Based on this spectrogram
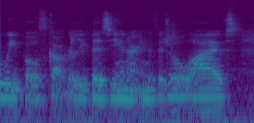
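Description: There is clear background noise throughout. Over it, a woman talks at a moderate speed. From Newfoundland, Canada. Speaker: musician and mom. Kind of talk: casual interview conversation. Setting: studio.

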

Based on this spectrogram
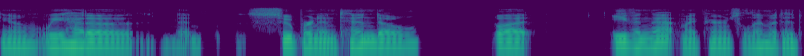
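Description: A man speaks at a moderate pace in a medium pitch, with a dark, mellow tone, fairly even intonation, and long, frequent pauses. The sound is dry and close with no echo, over a quiet background. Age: 30s. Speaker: podcast host. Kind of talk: solo casual monologue. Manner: casual, filler-heavy.

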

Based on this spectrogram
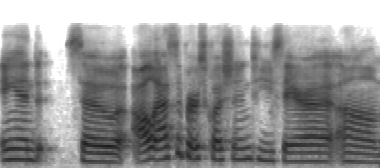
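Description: A woman of medium pitch with a Southern US accent against a quiet background. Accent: Southern American. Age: 20s. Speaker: podcast co-host, real estate agent and student. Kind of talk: casual chat.

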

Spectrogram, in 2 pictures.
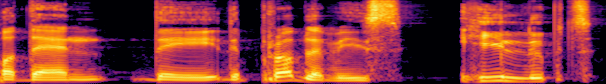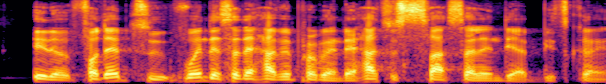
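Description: Very wide pitch swings and very even loudness shape a man's fairly quick speech in a Nigerian accent, with a dark, mellow tone and a dry, close sound with no echo. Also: fairly low pitch for a man. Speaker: podcast host. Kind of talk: casual chat.

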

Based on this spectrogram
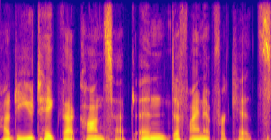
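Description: Here a woman speaks with an American accent. Her pitch varies in an ordinary way. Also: dry, close sound with no echo. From Oklahoma. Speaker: family program director. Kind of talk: interview. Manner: hesitant, many fillers.

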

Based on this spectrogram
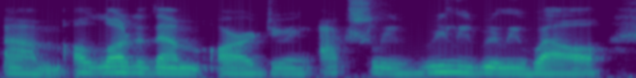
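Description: A woman with a normal speaking voice, fairly low in pitch, with ordinary pitch variation, on a very clean recording with a silent background. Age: 50s. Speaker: naturopathic doctor. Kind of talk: casual chat. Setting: clinic.

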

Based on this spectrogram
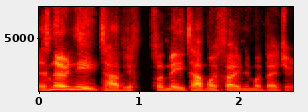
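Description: A man's voice sounds somewhat breathy. He talks at a fairly quick pace. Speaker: podcast co-host. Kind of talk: casual chat. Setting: sitting on sofa at home.

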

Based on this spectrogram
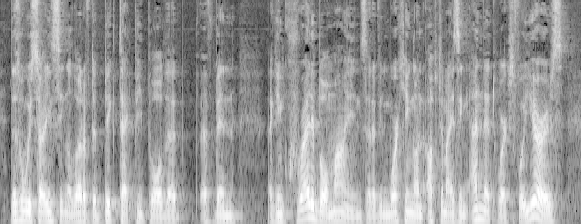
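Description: Talking at a very fast pace, a man with a French accent uses a medium pitch and ordinary pitch variation in a very clean recording with a silent background. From France, Champagne region. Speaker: startup founder and CEO. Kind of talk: interview.

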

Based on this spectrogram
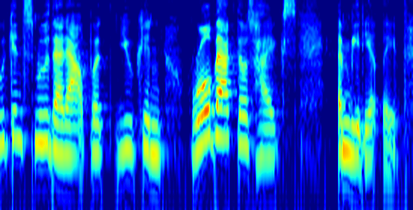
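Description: A woman with an American accent speaks at a fairly quick pace in a bright, sharp tone with lively intonation, on a very clean recording with a silent background. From south shore of Massachusetts. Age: 40s. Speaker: political candidate. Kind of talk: interview. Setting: studio.

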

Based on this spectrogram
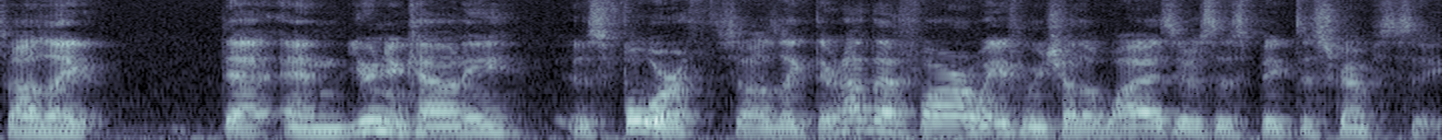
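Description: A man with an ordinary speaking voice talks at a fairly quick pace. His pitch is fairly high, with ordinary pitch variation. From Massachusetts. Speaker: physical therapy professor. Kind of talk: interview.

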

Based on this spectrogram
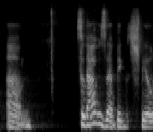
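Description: A woman's unremarkable speaking voice at a fairly slow pace, with ordinary pitch variation. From US, Mexican American family. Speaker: graduate student, former Peace Corps teacher. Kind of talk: panel discussion.

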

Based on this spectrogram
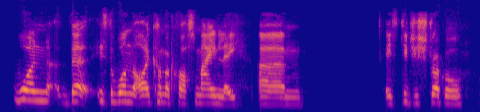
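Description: A woman speaks with a Northamptonshire accent. Her pitch varies in an ordinary way. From Northampton, England. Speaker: podcast host interviewing a trainer. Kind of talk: casual chat, interview. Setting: video call.

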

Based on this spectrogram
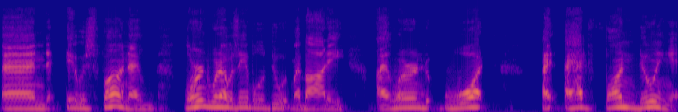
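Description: A man's fairly high voice sounds somewhat breathy, and his intonation is lively. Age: 40s. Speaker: podcast guest. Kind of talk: casual discussion. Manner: animated.

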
